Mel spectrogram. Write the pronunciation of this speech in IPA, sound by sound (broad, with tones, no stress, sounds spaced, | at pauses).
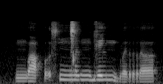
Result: ŋʷ ɑ˨ ʔ o̰˦ s ŋ͡ǀ ɨ˦ ŋ ɡ e˦ lʲ m b ə˨ r ʌ˧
